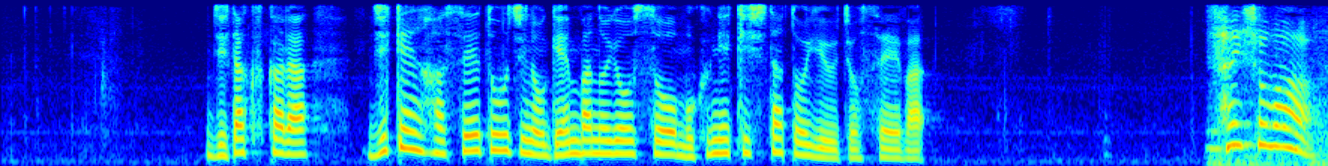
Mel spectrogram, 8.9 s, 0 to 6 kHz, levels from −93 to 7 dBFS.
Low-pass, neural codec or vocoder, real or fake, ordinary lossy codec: 5.4 kHz; none; real; none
